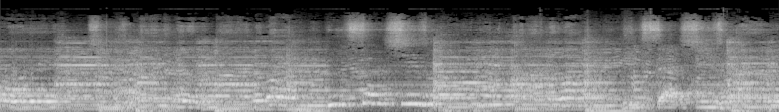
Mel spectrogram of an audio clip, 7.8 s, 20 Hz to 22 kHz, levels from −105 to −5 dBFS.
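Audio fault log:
1.07, 5.40, 6.51 and 7.24 s, bit error spike: four isolated ticks, three peaking near about -17 dBFS and the one at 5.40 s at about -23 dBFS. A flipped bit pushed one sample, or three in a row at 1.07 s, up by a power of two before it snapped straight back, so each tick is broadband and unrelated to the surrounding sound. An edit or dropout click instead leaves a lasting step or gap in the waveform.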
